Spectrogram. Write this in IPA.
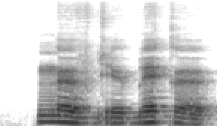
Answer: ŋ œ v ɡ r ʏ b ɛ k œ

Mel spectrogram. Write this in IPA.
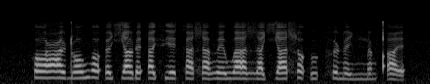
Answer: k ɔ ʕ ə ɖ ɔ w ɔ ʔ œ ç a ɽ ɛ ʔ a fʲ ɛ k a ɬ a v ɛ w a ɮ a ç a ɬ ɔ ʔ u ʔ f œ ɳ ɛ i̯ mː ɛ ɳ qʼ ɛ

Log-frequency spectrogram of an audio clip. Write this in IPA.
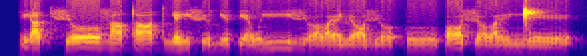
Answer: ɾ i tˤ fʲ oː v a tˤ oː tˤ ʎ i fʲ ʊ ʎ ɪ pʲ ɛ w iː vʲ ʊː lˠ ɪː lʲ ɔ vʲ oː k uː ʔ ɔ fʲ o lˠ iː ŋ͡ǁ ɪː

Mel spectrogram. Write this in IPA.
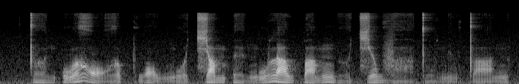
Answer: t̪ ə̤ː˨˩ n ʔ ṵ˧˥ ə̯ ɣ ɔ˧˩ ɣ ə˨˩ p̚ k w ɔ˧˩ w ŋ u˧˩ ə̯ t͡ɕ a˧ m ʔ e̤˨˩ ŋ ṵ˧˥ l a˧ w ɓ a˨˦ m ŋ ɨ̤˨˩ ə̯ t͡ɕ e˧ w v a̤ː˨˩ t̪ o̤˨˩ n i˧˩ w t̪ a˨˦ n

